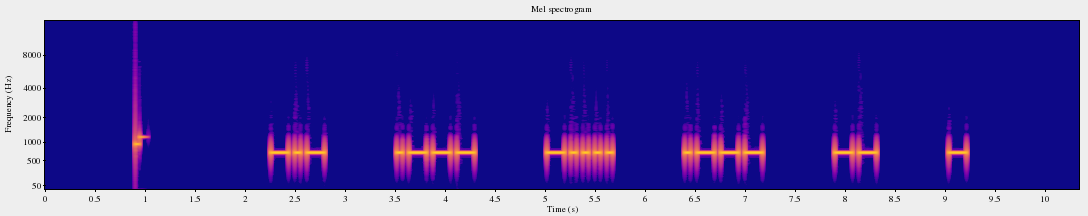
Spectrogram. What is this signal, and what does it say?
Morse code, heard as a keyed tone, about 21 wpm, spaced as for 9 wpm, 700 Hz. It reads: KJ6JMT
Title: USA Call Signs - 6 Characters - 4x Character Spacing - 20wpm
